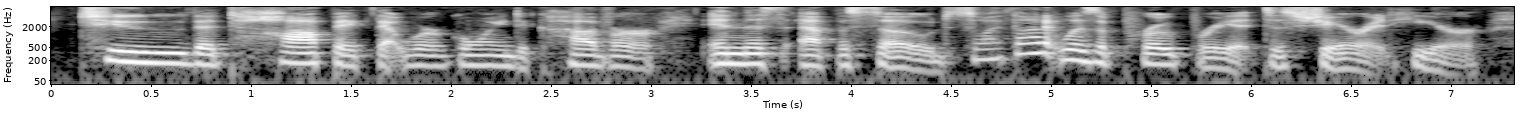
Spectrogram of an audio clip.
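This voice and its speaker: With lively intonation and a moderate pace, a woman uses an ordinary speaking voice at a fairly low pitch, recorded very cleanly over a silent background. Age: 60s. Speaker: naturopathic health practitioner and podcast host. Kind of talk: solo podcast monologue. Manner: conversational.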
